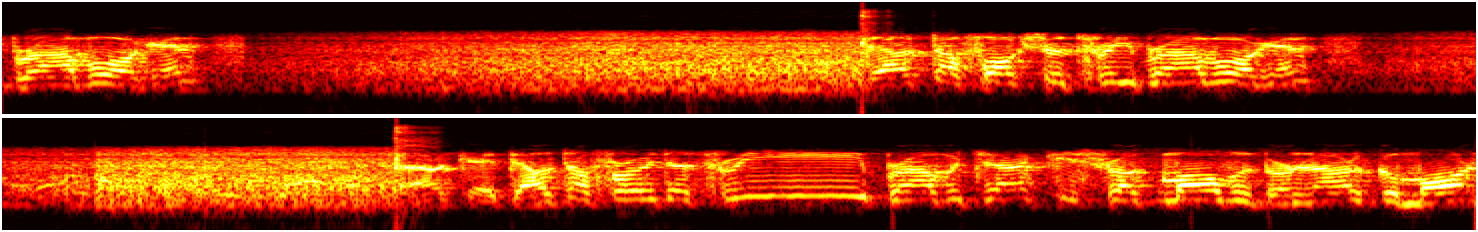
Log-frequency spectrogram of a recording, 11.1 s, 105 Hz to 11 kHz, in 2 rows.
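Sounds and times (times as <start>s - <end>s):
radio static hiss: 0.0s - 11.0s.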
